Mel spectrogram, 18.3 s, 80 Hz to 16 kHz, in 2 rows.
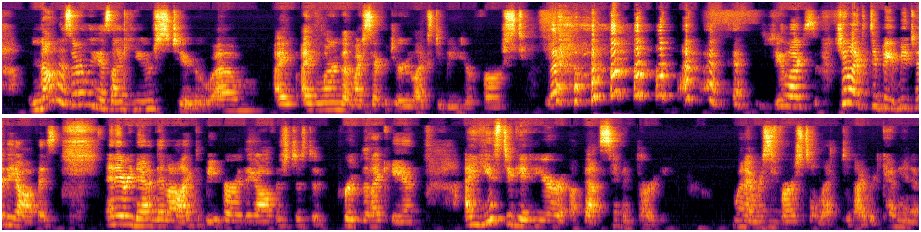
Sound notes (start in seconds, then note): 5.4 laughs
